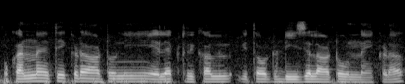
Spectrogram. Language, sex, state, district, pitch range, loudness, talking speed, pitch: Telugu, male, Andhra Pradesh, Sri Satya Sai, 120-135 Hz, -20 LUFS, 165 wpm, 125 Hz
